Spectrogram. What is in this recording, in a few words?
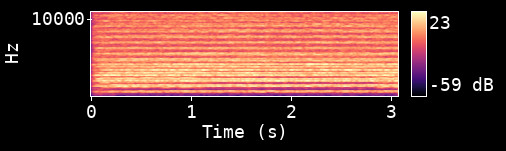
VN TRILLS, Virtuoso Strings; ILIO; Kirk Hunter Virtuoso Strings VOL-1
